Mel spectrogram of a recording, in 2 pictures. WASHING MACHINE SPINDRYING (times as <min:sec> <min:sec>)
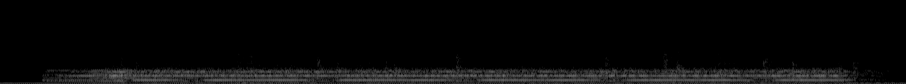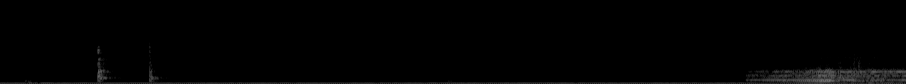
0:00.5 0:09.0, 0:16.6 0:18.1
